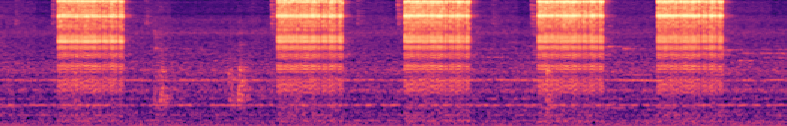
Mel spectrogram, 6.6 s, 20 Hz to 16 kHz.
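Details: Fractional CO2 laser firing regular high-pitched buzzes, about half a second each once per second, on an accident scar on a man's hand after mesotherapy.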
